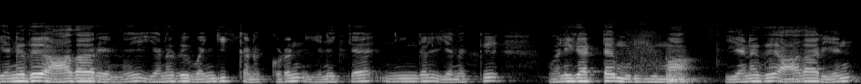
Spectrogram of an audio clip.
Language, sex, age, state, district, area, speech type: Tamil, male, 60+, Tamil Nadu, Dharmapuri, rural, read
